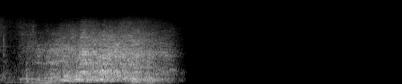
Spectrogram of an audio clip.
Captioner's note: audience laughs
